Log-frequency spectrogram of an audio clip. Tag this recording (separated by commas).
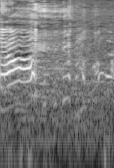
Human voice, Laughter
